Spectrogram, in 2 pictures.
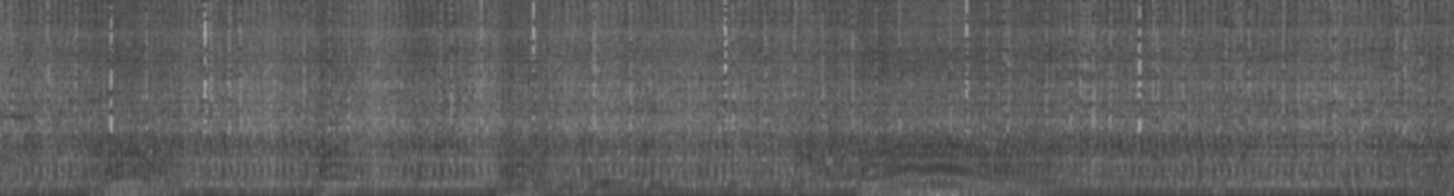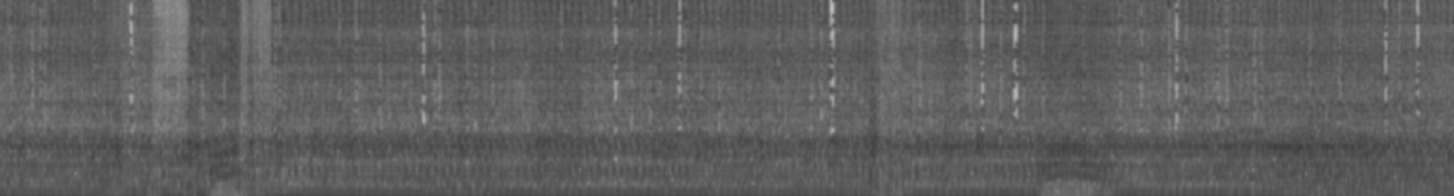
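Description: Full-size demolition derby car's engine heard from inside the cabin, revving up and falling back over and over between stretches of a steady low drone.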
